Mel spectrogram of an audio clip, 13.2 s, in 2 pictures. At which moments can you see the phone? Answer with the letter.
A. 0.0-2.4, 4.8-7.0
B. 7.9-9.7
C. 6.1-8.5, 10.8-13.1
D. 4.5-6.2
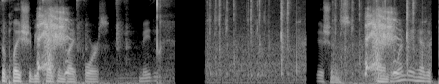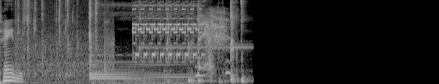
B.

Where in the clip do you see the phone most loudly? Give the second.
9 s.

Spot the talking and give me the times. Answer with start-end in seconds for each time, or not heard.
0.0-2.4, 4.8-7.0.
